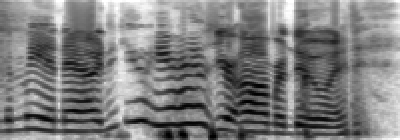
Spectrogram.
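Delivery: put-on American Southern accent. Voicing a character in a shared story, southern accent. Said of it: "the southern accent is".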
